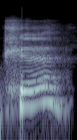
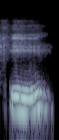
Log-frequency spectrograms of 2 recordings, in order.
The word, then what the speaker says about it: Keir: Dan Keir, or Kerr, however you want to, it's spelled Keir, Keir, Keir.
